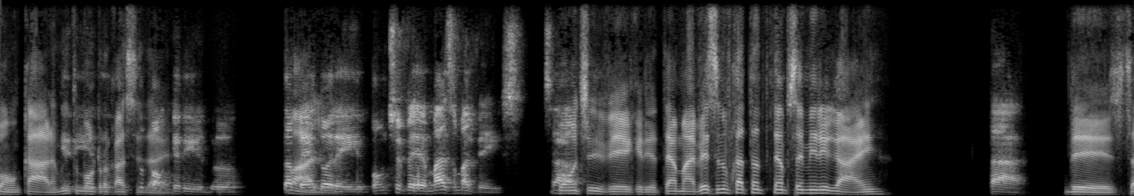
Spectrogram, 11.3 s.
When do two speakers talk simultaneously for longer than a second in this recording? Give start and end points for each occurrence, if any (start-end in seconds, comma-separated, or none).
0.6-1.8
